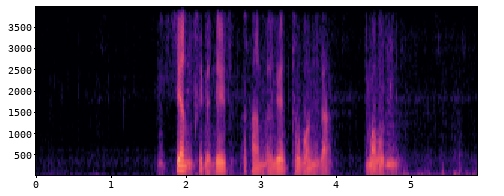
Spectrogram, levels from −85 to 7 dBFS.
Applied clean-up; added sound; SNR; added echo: neural separator model SepFormer WHAMR!.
